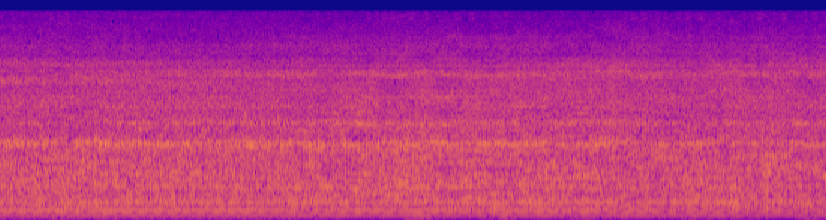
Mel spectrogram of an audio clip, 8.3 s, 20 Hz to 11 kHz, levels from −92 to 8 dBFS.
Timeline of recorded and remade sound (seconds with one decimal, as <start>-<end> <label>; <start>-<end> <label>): 0.0-0.5 recorded; 0.5-1.1 remade; 1.1-3.0 recorded; 3.0-8.3 remade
